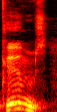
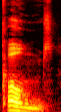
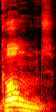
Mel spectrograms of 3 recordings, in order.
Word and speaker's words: Combs: Sean, I keep calling him Coombs. Am I supposed to pronounce it Combs? I think I am. There's no double O, is there? Sean Combs.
